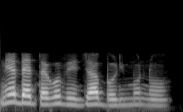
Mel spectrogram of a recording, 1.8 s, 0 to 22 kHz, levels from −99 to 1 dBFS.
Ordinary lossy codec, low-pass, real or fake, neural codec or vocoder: none; 3.6 kHz; real; none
